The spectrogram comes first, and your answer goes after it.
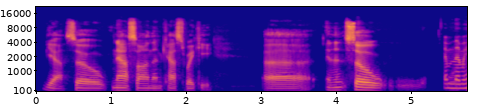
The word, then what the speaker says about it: Castaway Cay: Castaway Key. Key. They call it Key. I know even it's though Key, but it's spelled C-A-Y. C-A-Y, which is K.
